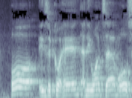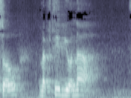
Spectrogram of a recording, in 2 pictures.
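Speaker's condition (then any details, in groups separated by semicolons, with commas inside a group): No condition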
